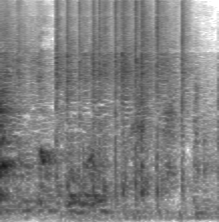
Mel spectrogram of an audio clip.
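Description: A small terrier making short, broken vocal sounds, with a sudden loud sound at the very start.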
